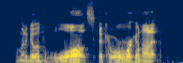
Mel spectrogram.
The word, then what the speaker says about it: Lens: So it's Lens, or something like that. It's like you say the S, but not so much the N.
